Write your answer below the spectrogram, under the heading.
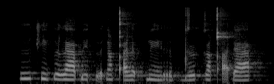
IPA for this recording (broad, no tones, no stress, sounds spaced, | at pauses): ʉ t͡ʃ ẽ ɠ ə l a ɓ e ɠ ə̰ ɗ œ̃ qʼ ə l ə ʔ ɓ ẽ r ə p d ə˞ k ʉ qʼ a̰ ɗ a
